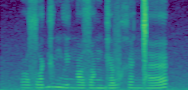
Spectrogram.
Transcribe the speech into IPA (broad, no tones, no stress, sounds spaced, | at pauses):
o zˤ y ɡʲ u ŋ lʲ æ ŋ ɑ z ɑ ŋ ɡʲ ɑ v x æ ŋ͡ǀ æ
